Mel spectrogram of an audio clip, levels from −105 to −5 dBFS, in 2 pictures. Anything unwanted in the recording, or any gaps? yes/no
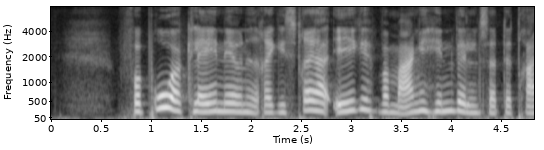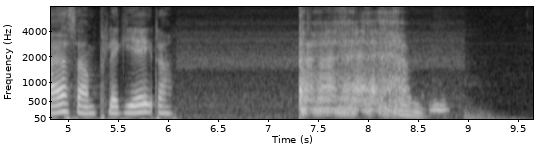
yes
